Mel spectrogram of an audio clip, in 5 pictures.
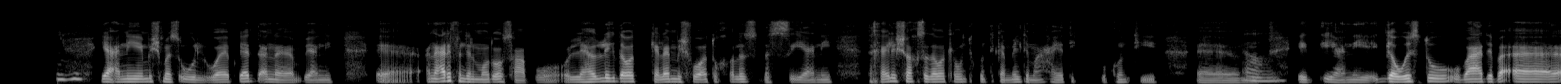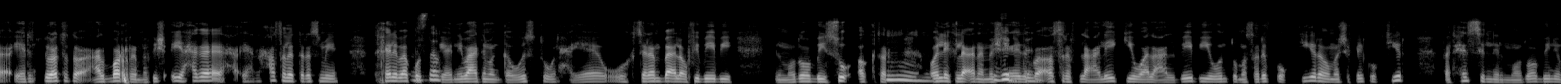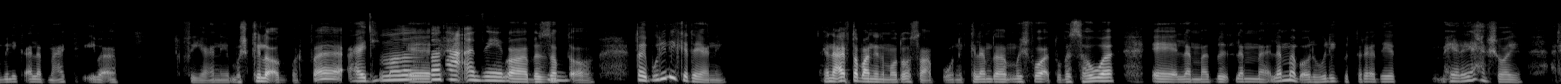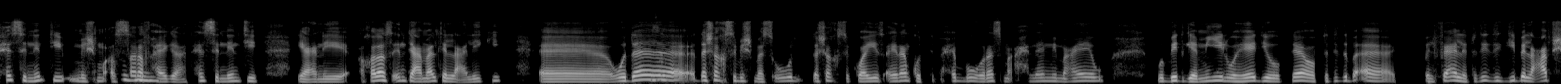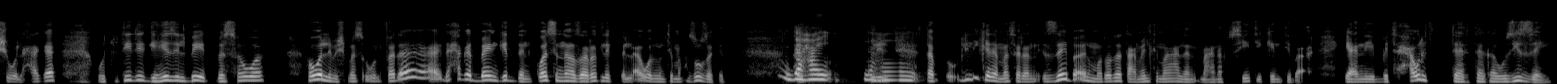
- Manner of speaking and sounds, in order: tapping; in English: "Baby"; in English: "الbaby"; distorted speech
- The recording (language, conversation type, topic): Arabic, advice, إزاي أتعامل مع إحساس الخسارة بعد ما علاقتي فشلت والأحلام اللي كانت بينّا ما اتحققتش؟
